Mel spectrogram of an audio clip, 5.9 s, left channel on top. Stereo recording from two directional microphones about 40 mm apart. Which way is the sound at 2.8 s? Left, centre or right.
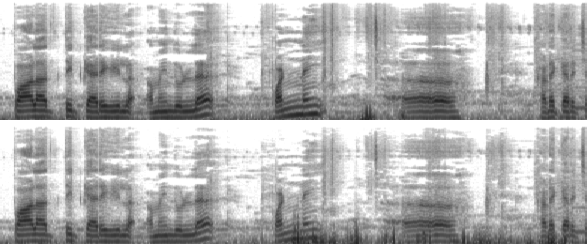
Left.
